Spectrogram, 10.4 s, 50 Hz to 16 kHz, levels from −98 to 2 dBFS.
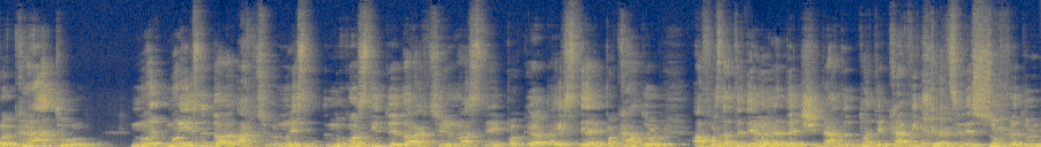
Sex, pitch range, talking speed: male, 165-220 Hz, 140 wpm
